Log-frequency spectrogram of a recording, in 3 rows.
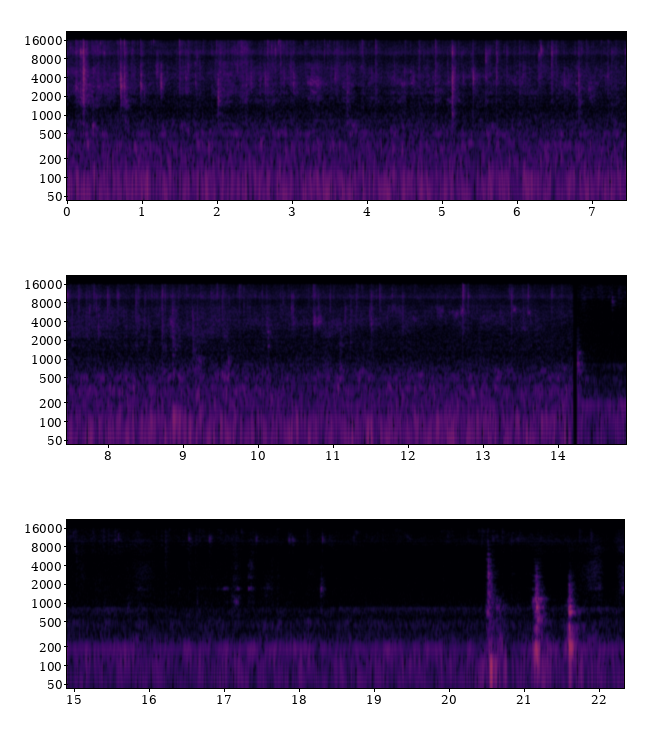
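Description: Egg frying in hot oil in a non-stick frying pan, a steady sizzle with scattered pops and crackles. About 14 seconds in the sizzle cuts off abruptly, leaving a faint steady hum and a few short knocks near the end.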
